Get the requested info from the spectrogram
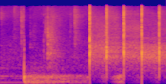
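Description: A last low note of the music fades. Then, from about a second in, hands clap in an even rhythm, about four or five claps a second.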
